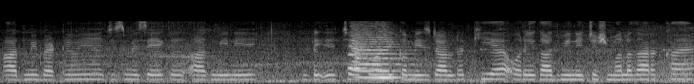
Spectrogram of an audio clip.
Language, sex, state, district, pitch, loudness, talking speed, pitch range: Hindi, female, Haryana, Jhajjar, 220 Hz, -20 LUFS, 190 wpm, 215-225 Hz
